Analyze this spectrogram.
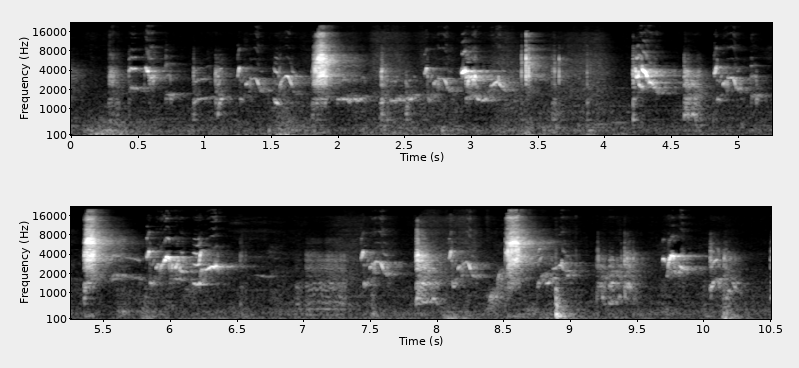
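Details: A long stretch of small birds twittering, with bursts of high chirps and trills and loud piercing notes recurring every few seconds.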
